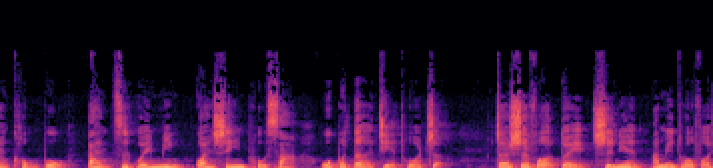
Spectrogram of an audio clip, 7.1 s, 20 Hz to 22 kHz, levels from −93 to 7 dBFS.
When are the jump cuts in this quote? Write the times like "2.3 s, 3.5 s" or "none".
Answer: none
